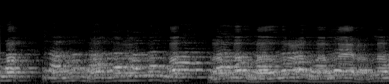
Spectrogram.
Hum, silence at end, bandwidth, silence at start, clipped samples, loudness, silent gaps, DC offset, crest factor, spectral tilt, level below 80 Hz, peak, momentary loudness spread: none; 0 s; 8.6 kHz; 0 s; under 0.1%; -28 LUFS; none; under 0.1%; 14 dB; -5.5 dB/octave; -72 dBFS; -14 dBFS; 4 LU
